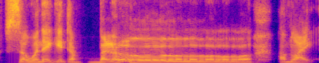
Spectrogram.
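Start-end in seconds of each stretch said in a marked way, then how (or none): 0.9-2.5 rolling nonsense babble, pitched up; mock fast Cajun babble. Imitating Cajun he can't follow, mock babble. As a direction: burble gibberish like speech too fast to follow. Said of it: "when you straight up get French Cajun".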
